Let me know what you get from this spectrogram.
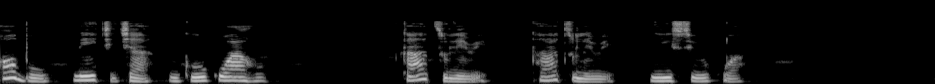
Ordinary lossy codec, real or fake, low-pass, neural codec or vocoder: none; fake; none; codec, 16 kHz, 16 kbps, FreqCodec, larger model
